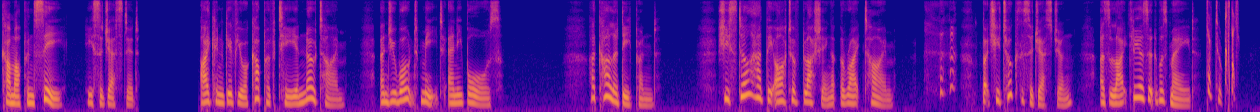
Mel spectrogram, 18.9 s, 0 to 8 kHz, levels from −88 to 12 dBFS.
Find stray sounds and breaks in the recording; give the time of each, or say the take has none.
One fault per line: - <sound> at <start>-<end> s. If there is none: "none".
- laugh at 13.9-14.4 s
- chirp at 18.1-18.6 s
